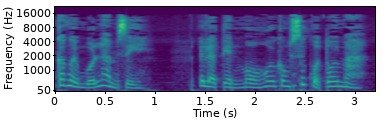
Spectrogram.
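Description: A woman's voice: medium pitch, lively intonation, quick pace, mellow, lightly acted. A woman voicing a feisty young noodle-stall owner who protests in a raised, defiant voice.

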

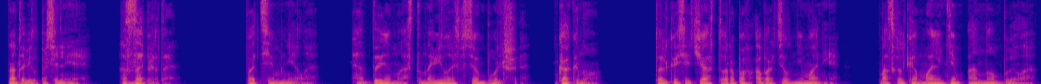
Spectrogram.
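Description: Low-voiced male audiobook narrator. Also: darkish tone. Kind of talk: scripted narration.

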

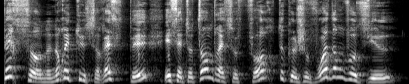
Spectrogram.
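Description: A man's voice: sits high, sing-song, slow, dark tone, exaggerated voice. A man voicing a proud, tender young woman in love, grave and fervent.

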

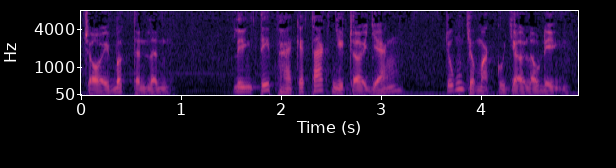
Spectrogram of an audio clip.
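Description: Low-voiced, expressive horror storyteller man. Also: a little fast, a little hiss or hum.

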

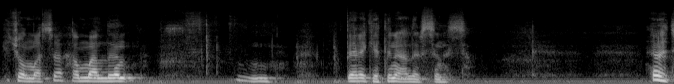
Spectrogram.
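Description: Guy giving a laid-back talk on public speaking, voice a bit on the high side, cracks jokes, lots of "uh"s. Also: warm tone. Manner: conversational, with humorous asides and many hesitant fillers. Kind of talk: casual instructive talk.

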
